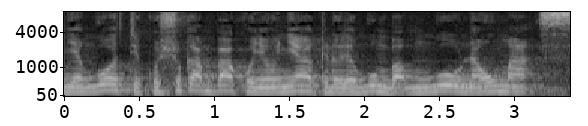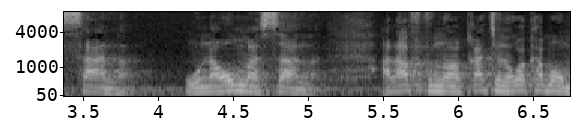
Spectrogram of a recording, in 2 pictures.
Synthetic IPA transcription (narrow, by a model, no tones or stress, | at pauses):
ɲɛɡɔtikuʃukam̩paakwɛɲɛuɲawakiɗɔlɛɡumbam̩ɡuːnaumasana̰ | unaumasana̰ | ha̰lafu̥kunawakatiunakuwakamaum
